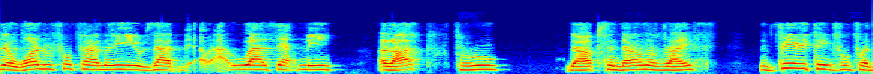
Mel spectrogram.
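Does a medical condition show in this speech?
Yes: cerebral palsy; lifelong.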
